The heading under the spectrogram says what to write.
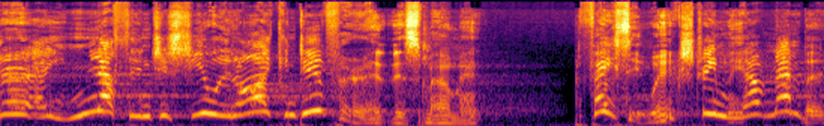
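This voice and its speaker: Putting on a character voice, a man goes extremely high in pitch. His pace is moderate. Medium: audio drama. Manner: blunt, swearing, calls others mate.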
